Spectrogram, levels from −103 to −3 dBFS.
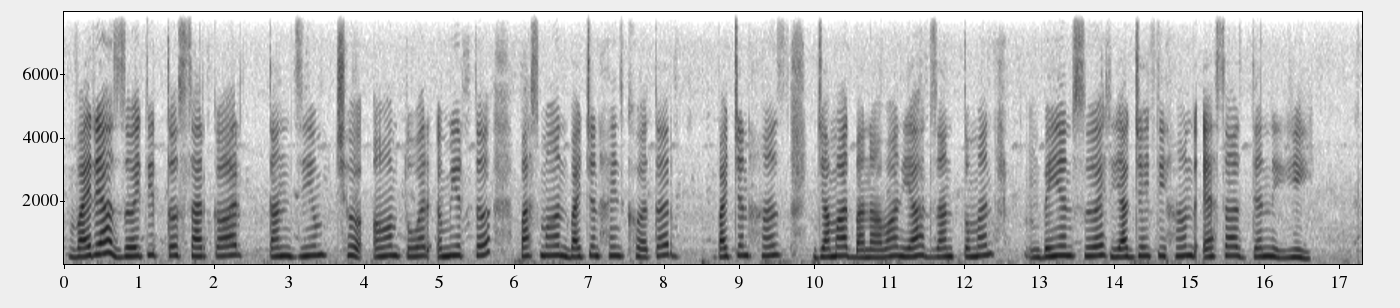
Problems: constant background noise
